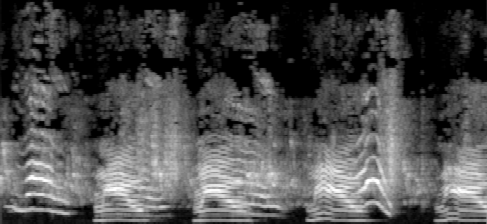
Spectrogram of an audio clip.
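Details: A talkative green parrot gives five drawn-out, meow-like nasal calls about a second apart. Several bend up and down in pitch, with short silent gaps between them.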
